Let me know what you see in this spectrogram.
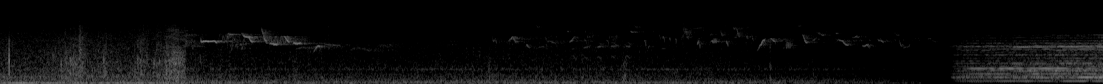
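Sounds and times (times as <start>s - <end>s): small birds chirping: 1.8s - 9.4s.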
